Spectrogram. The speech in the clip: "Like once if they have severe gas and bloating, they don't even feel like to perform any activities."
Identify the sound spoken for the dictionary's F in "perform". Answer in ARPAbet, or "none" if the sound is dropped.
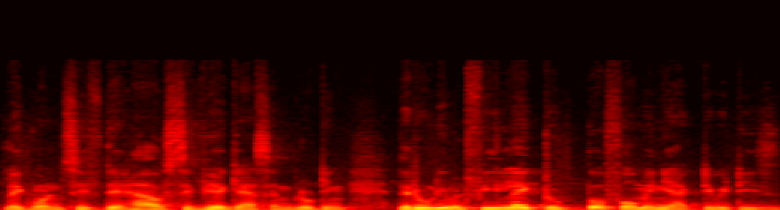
F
